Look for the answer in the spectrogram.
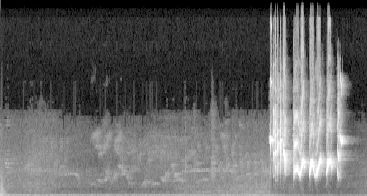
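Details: Orange-headed thrush in breeding condition calling a rival: after several seconds of low background noise and faint distant chirps, a loud burst of high zigzagging whistled notes closes the recording.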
